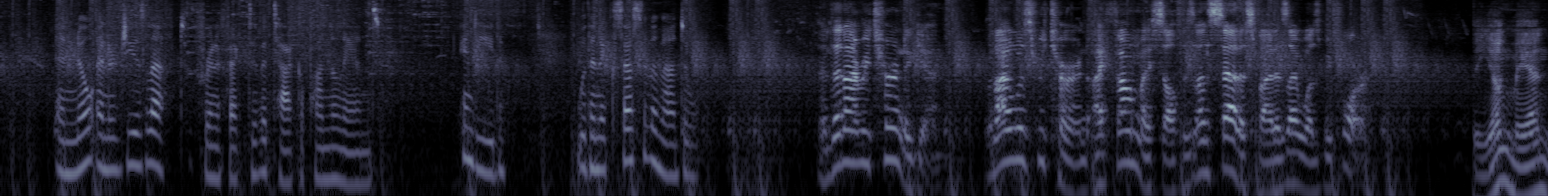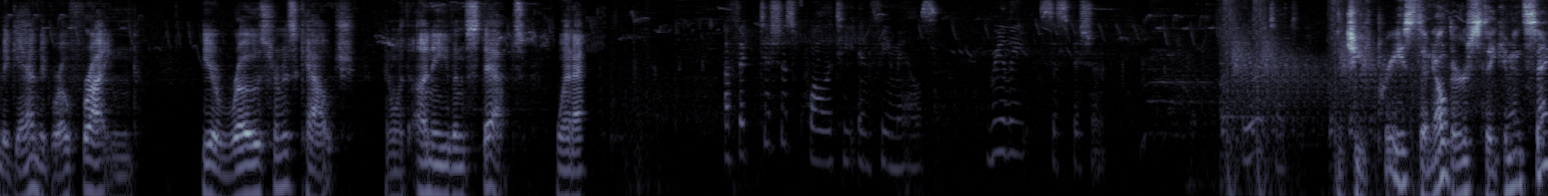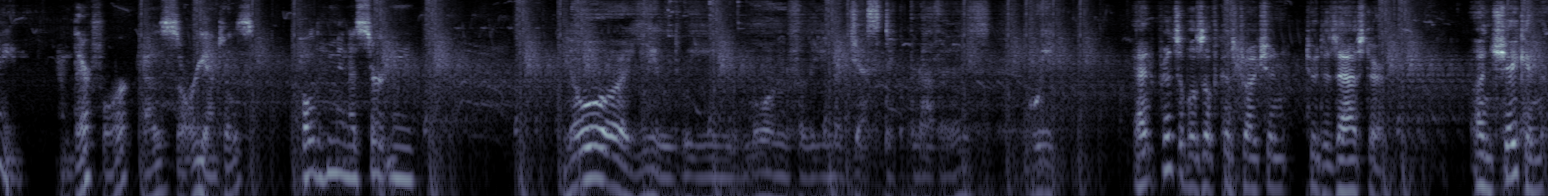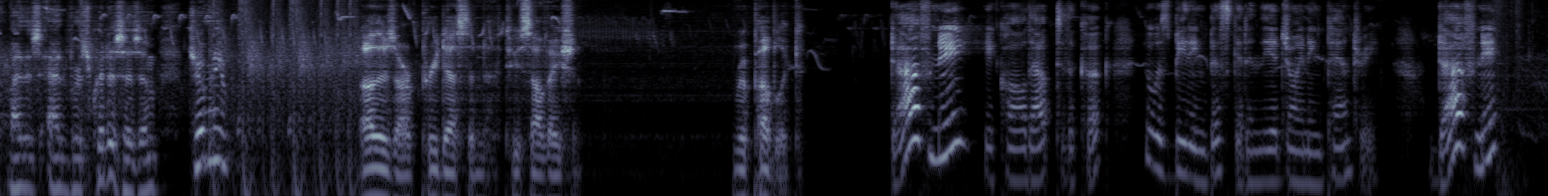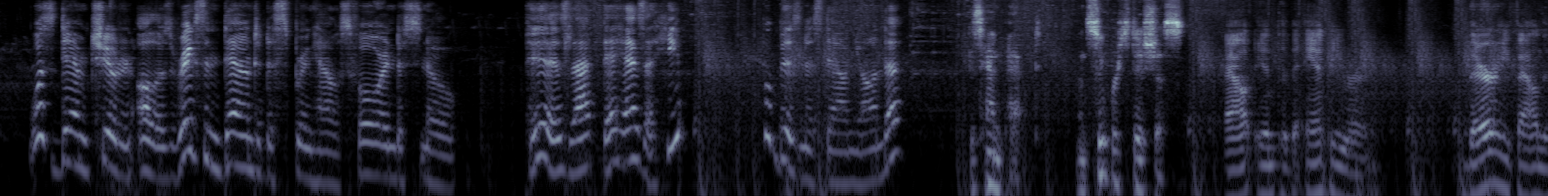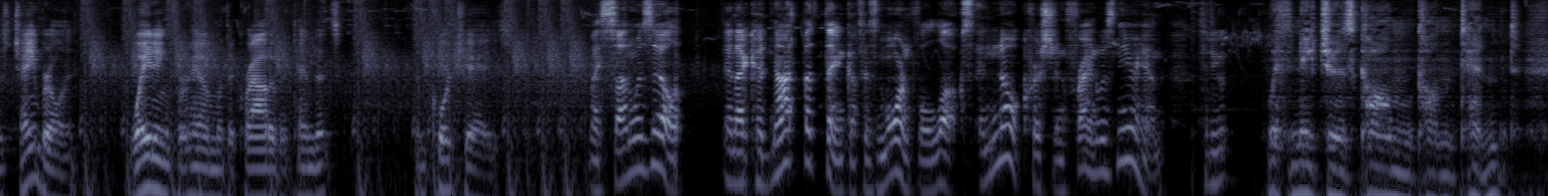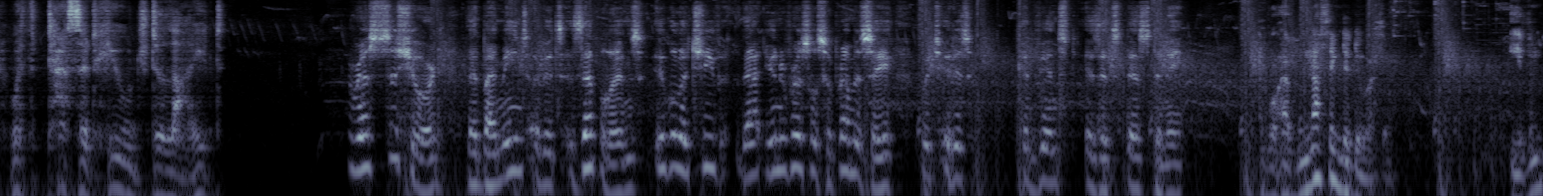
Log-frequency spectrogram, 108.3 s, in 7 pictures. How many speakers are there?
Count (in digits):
9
